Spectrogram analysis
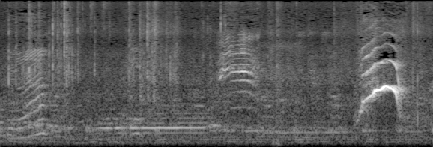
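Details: Village cat giving a rising then falling meow near the end, after softer mews, with a steady low hum and a voice in the background.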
